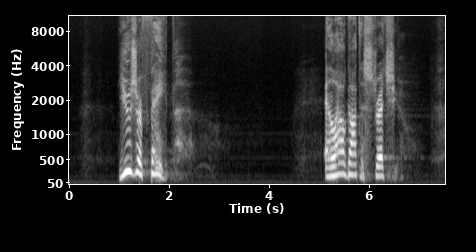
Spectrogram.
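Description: A man speaks with animation through a microphone in a large hall, pausing between phrases.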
